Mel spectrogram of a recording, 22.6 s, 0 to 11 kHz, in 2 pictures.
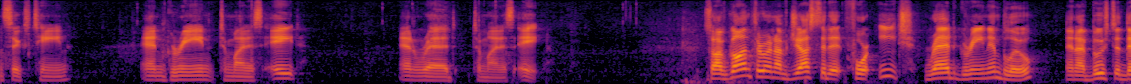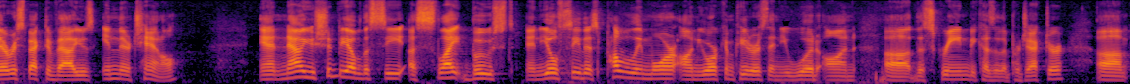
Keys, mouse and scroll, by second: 0.0-0.6 typing, 1.6 click, 2.0-2.8 typing, 4.0 click, 4.6 -, 6.3 click, 8.3 click, 15.6 click, 21.3 click, 22.2 click.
